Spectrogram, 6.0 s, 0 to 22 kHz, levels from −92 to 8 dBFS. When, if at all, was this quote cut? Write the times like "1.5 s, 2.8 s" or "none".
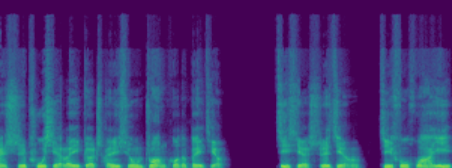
3.5 s, 4.9 s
